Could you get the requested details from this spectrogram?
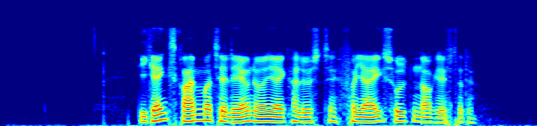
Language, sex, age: Danish, male, 37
